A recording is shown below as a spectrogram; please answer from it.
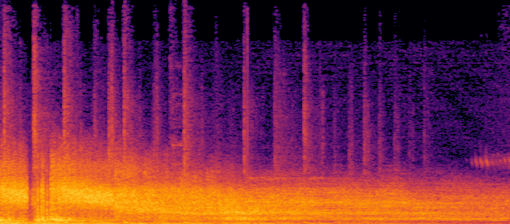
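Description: A gunshot sound effect in a Bengali suspense audio story: a sharp, loud blast at the start, then a long rumbling decay that slowly fades, with no voices.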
